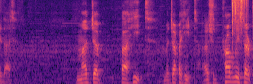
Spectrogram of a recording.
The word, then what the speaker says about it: Majapahit: Majapahit. Majapahit. I should probably start pronouncing it right because it's kind of weird to not do it.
